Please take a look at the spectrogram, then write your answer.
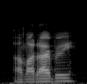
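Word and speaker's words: Ahmaud Arbery: That's how you say it, Ahmad Arbery.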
